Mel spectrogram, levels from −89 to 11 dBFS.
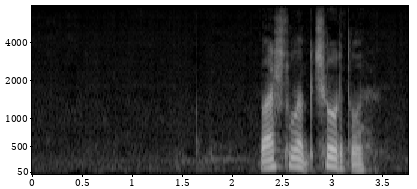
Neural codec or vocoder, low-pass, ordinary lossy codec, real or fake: codec, 16 kHz, 2 kbps, FreqCodec, larger model; none; none; fake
